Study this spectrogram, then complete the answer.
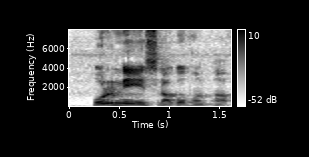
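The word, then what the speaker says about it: ὄρνις: 3,733번인데 발음은 오르니스라고 발음을 합니다.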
